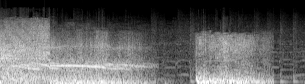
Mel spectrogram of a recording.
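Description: A cartoon ray gun from Ghost Fighter fires a loud crackling blast with a falling whistle. After a short lull, a second booming burst follows.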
